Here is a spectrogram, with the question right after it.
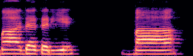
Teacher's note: lips का जो inner part है वहां से आपका बा का मखरज अदा होता है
